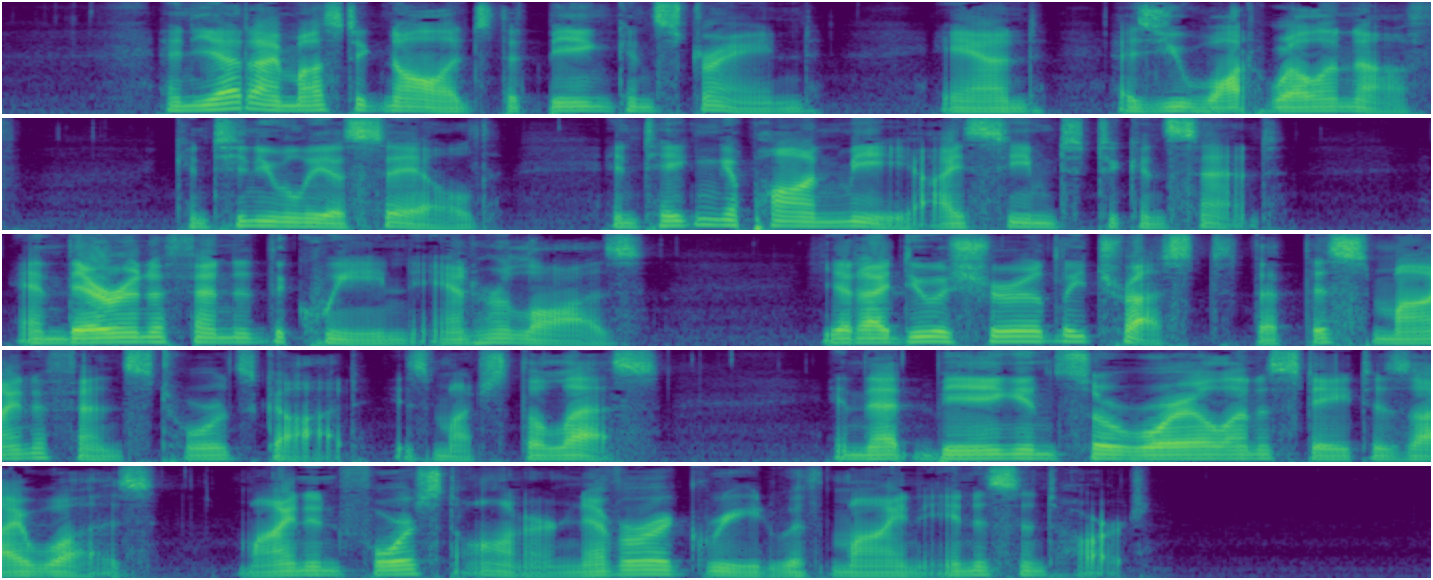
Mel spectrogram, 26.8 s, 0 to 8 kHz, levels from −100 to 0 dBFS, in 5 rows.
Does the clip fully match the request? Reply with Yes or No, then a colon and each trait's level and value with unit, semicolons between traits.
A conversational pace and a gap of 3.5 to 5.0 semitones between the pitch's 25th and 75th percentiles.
Yes: average, 150 wpm; average, 4.0 semitones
